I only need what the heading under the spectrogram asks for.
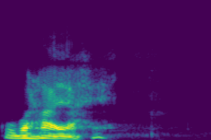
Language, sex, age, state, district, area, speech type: Hindi, female, 60+, Madhya Pradesh, Jabalpur, urban, spontaneous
